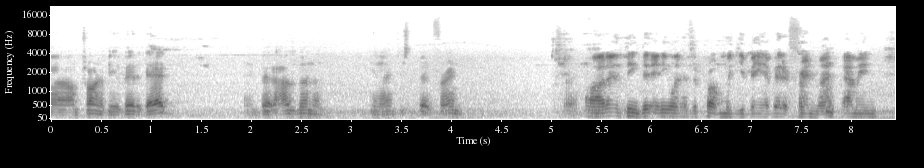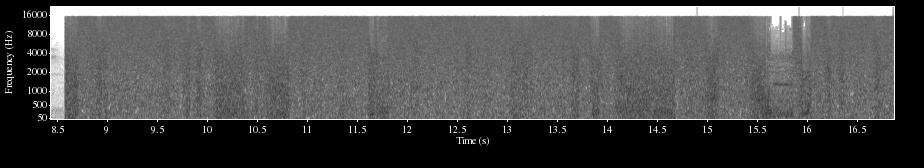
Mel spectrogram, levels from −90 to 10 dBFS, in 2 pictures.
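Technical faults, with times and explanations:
8.59–16.87 s, samples built from the wrong bytes: sudden loud, harsh broadband noise to the end, as sample bytes are misassembled and low bits dominate.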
